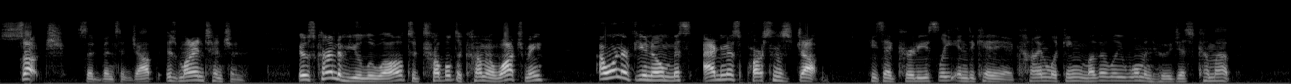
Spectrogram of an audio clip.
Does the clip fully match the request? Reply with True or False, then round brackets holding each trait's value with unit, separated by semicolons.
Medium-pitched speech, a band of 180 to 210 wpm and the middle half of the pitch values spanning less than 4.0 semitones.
False (165 Hz; 200 wpm; 4.6 semitones)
